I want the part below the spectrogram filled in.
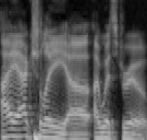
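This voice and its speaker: The recording is very clean and the background silent. A man's bright, sharp voice shows normal pitch movement. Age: 70s. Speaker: Vietnam war veteran. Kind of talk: interview. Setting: at a table in a private house.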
